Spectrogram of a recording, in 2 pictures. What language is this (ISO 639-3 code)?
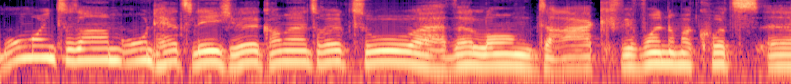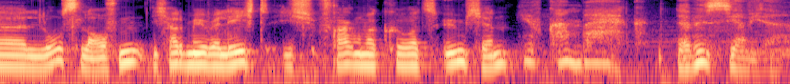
deu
